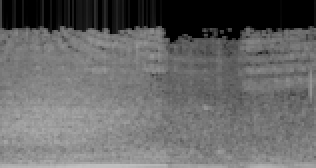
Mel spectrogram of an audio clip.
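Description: A bus pulls away from a prison supply gate, its heavy low engine rumble strong at first, then easing off while road noise continues. No one speaks.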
